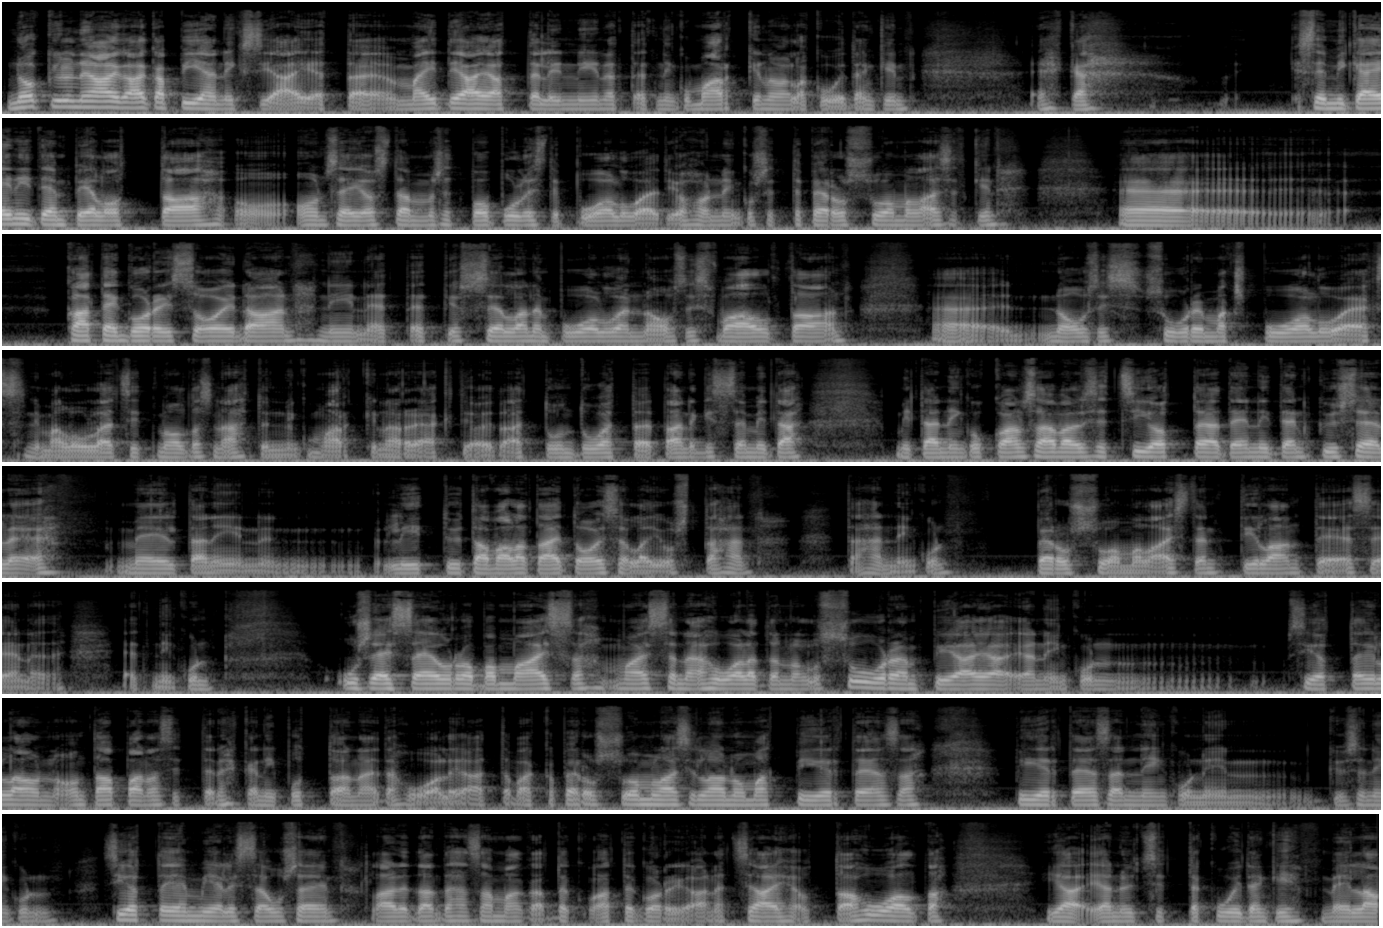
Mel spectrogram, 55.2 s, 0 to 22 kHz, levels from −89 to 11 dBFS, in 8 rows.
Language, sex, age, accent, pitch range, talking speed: Finnish, male, 20-39, native, 120-130 Hz, 150 wpm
